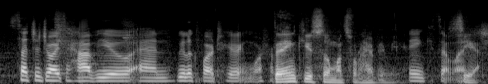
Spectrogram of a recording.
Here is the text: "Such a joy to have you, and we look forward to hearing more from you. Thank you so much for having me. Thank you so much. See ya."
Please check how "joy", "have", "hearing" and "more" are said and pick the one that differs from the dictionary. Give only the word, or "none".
none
